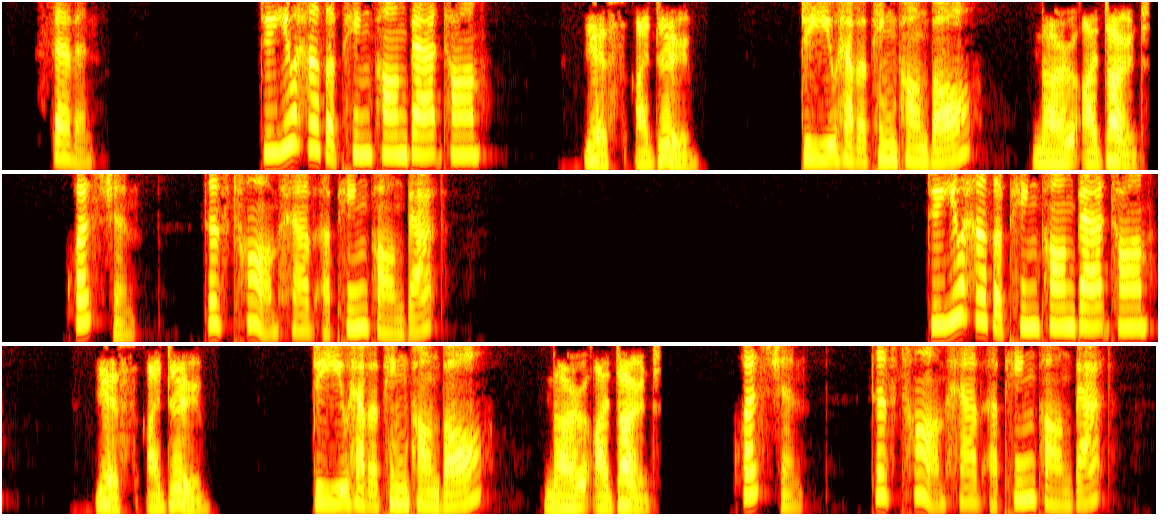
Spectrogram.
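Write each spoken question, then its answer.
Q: Does Tom have a ping pong bat?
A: Yes, he does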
